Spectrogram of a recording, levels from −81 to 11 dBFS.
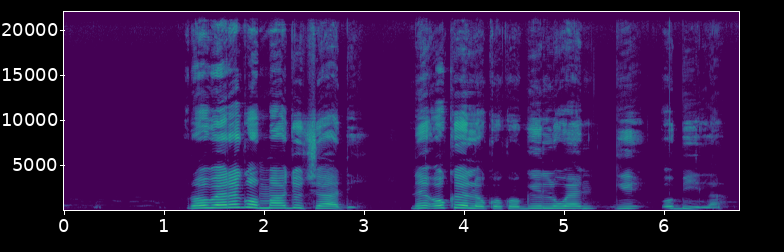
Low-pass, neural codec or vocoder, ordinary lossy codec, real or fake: none; none; none; real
